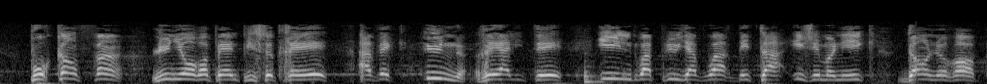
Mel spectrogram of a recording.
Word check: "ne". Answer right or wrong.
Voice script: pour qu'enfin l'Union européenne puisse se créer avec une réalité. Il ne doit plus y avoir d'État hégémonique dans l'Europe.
wrong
